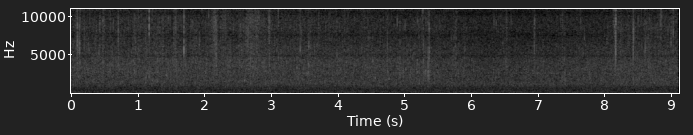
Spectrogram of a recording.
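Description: Faint, steady lakeside ambience: a light rush of wind and rippling lake water, with no distinct events.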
